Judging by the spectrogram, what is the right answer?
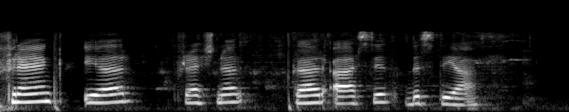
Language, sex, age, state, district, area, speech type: Kashmiri, female, 18-30, Jammu and Kashmir, Shopian, rural, read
